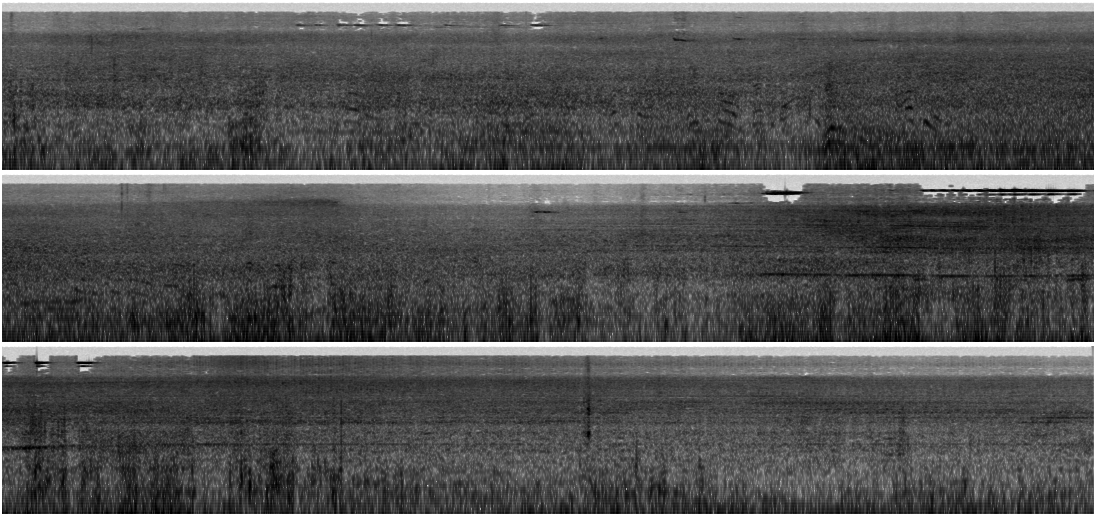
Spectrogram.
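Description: Road traffic passing on a town main road: one vehicle goes by about eight seconds in, then a single-decker bus passes, louder, around twenty seconds in, with a steady whine over its rumble.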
